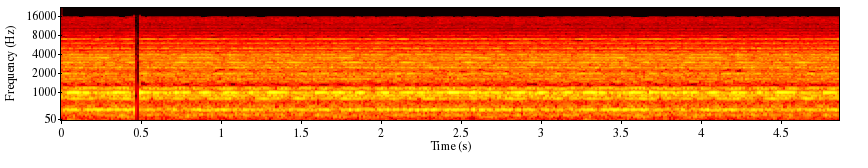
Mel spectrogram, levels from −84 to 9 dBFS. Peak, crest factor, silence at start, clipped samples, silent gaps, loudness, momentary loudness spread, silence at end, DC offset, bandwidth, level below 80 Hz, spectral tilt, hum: 0 dBFS; 14 dB; 0 s; under 0.1%; none; -12 LUFS; 1 LU; 0 s; under 0.1%; 16 kHz; -46 dBFS; -1.5 dB/octave; none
